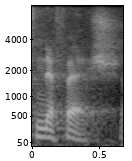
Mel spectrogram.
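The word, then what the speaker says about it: nephesh (נפש): So it's pronounced nephesh, okay? That's the Hebrew word for soul.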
